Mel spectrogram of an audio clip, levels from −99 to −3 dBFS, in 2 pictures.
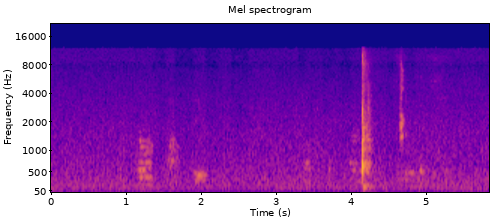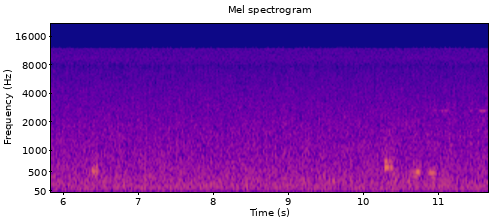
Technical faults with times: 4.62-4.75 echo leak
5.10-5.19 echo leak

